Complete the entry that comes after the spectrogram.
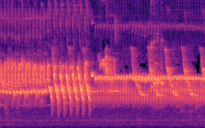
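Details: Spanish timbrado canaries in song, an adult from last season among young learners: a bright rolled trill, then a run of fast descending clicks about four per second, then higher bell-like rolls.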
